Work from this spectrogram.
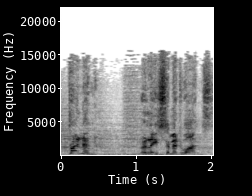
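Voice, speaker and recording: A man acting a haughty, pompous zealot crime lord in a video game, speaking in formal, measured phrases. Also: high-pitched, sing-song, creaky, exaggerated voice. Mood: agitated. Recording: music behind the voice. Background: game score music.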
